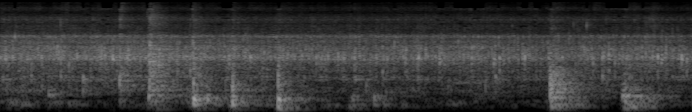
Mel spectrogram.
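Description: Malvani masala frying in a pan with spicy sambar spices, a steady close sizzle broken by stirring scrapes and clatter, with no talk.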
